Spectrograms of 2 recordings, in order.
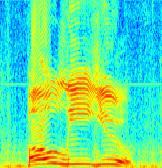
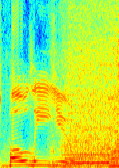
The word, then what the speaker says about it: Boliu: Jerome Boliu just messaged me and said it is pronounced Boliu. We uh were trying to figure out the pronunciation of I originally I called it Ble and that was obviously horribly botched. My sincere apologies. It's Boliu.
